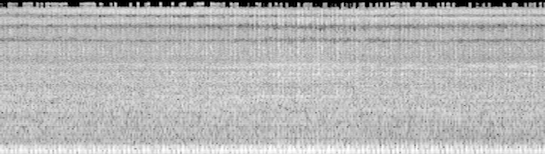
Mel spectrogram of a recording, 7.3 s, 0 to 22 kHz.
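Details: Cub Cadet Super 2284 lawn tractor with electrical issues, very dirty, missing bolts, rear cover off. On a test fire the engine chugs low and steady at about four beats a second with an even rhythm and no misses, holding a consistent idle.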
